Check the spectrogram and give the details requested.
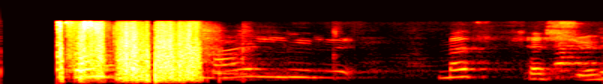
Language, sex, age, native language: Icelandic, female, 9, Icelandic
